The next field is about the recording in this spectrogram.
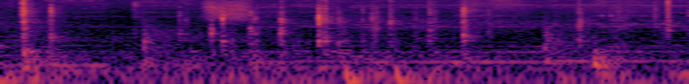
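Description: Rapid typing on a computer keyboard while notes are being written: many irregular, crisp clicks and taps follow one another unevenly, with a few louder keystrokes, and no voices.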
